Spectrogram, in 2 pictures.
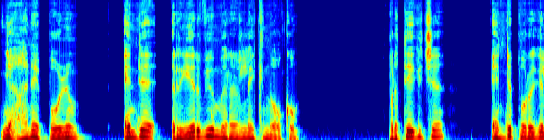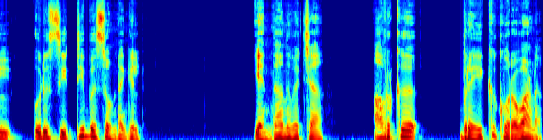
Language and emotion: Malayalam, fearful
